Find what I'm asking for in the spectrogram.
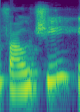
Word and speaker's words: Fauci: Fauci? Yeah, Dr. Fauci was saying that to eliminate handshakes forever,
